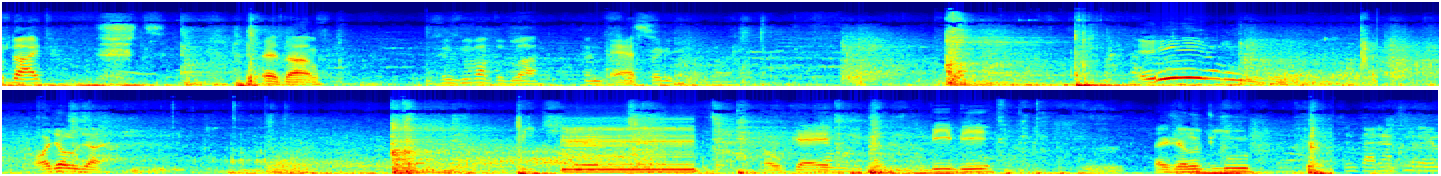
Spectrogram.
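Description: Young men talk with animation close by, in turns.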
